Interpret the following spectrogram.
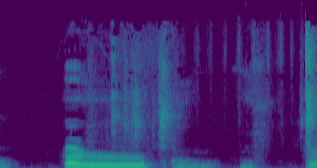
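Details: A house dog, a Jack Russell Terrier, answering its owners in a small room with a sustained, level, nasal moan lasting about a second, followed by softer mumbling grunts and a final rising yowl.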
